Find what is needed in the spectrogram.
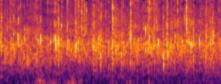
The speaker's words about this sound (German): Ja, dann erstmal einen riesigen herzlichen Applaus für Christian Berger.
